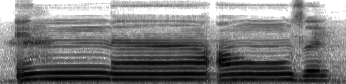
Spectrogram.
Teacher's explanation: او کے بعد کیا ہے زا، مطلب کہ اخفا ہے، نون کو چھپانا ہے. ان انزل، دیکھا میں نے کیسے چھپایا.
